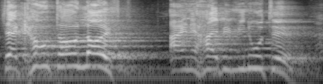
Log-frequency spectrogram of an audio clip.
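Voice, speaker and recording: A man making a mock public announcement over a loudspeaker, calling out a countdown like an announcer. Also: very high voice, takes it slowly. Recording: echoey hall with loud rock music.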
